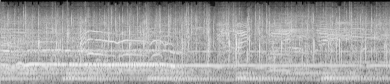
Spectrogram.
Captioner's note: cheering and applause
